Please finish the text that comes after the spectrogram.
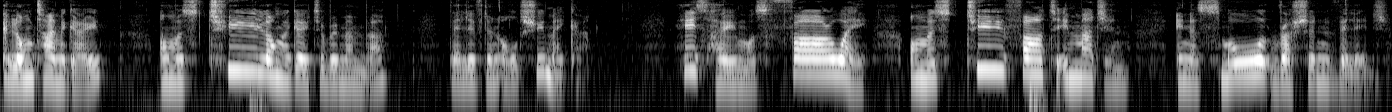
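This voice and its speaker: A woman narrating a children's story as scripted reading, with deliberate pauses between phrases. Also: mid-range voice, very animated.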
